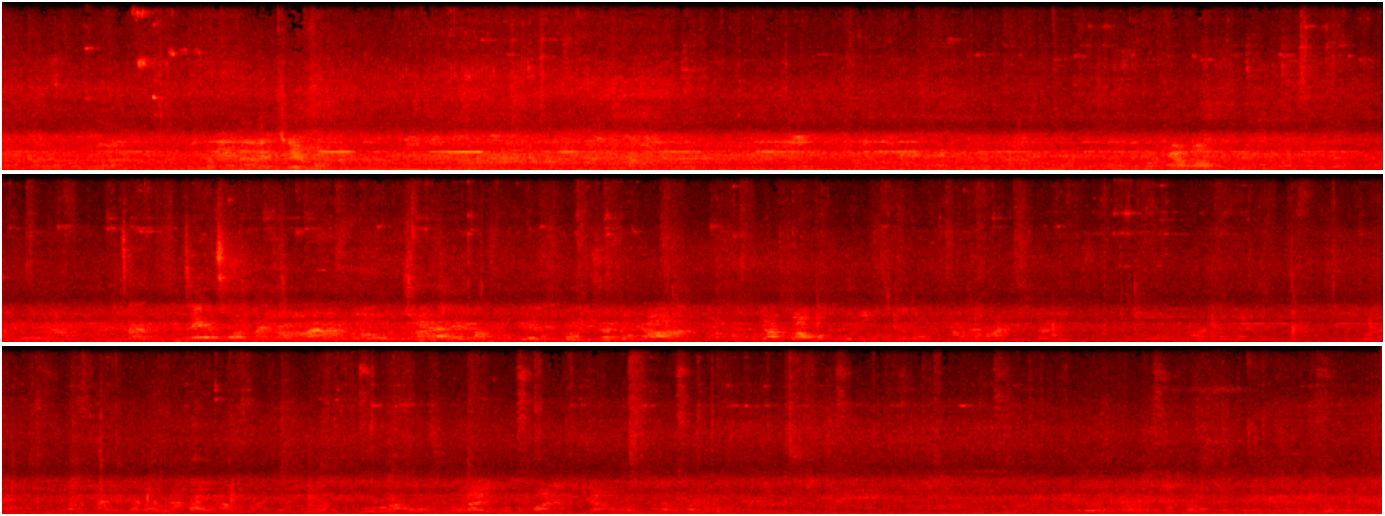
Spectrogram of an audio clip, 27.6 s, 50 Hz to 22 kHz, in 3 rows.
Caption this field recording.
From out of the station platform, Taxi drivers at the outlet to attract guests, Train travel from station, Zoom H4n+ Soundman OKM II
